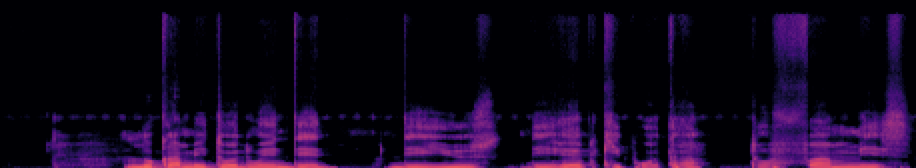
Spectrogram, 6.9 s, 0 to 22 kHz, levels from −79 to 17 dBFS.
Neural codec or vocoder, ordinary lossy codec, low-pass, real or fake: autoencoder, 48 kHz, 128 numbers a frame, DAC-VAE, trained on Japanese speech; none; none; fake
